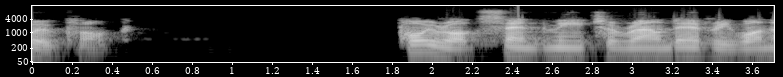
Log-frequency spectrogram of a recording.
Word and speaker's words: Poirot: Porrot, the Frenchman, said Kingsbury. I've looked everywhere. He's Belgian. His name's pronounced Poirot and he's in the drawing room, said Timothy.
